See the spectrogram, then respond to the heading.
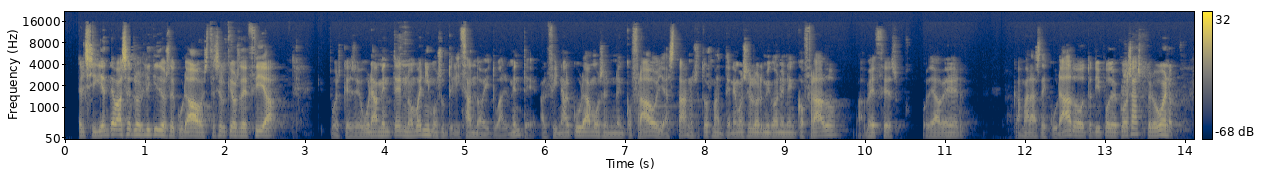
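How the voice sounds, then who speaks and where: Very fast speech from a man at medium pitch, with normal pitch movement. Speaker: technical committee member, industry speaker. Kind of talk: technical presentation. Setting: conference room with audience.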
